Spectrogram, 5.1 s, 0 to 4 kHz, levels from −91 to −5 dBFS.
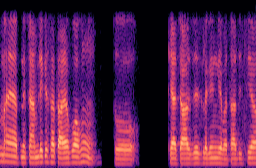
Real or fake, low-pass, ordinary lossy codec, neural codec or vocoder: real; 3.6 kHz; none; none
